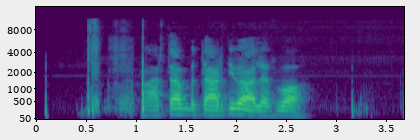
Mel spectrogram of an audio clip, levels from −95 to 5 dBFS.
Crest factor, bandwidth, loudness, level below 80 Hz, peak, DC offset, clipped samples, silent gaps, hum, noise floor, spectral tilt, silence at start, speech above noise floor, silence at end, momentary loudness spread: 22 dB; 11.5 kHz; -29 LUFS; -82 dBFS; -10 dBFS; under 0.1%; under 0.1%; none; none; -64 dBFS; -5 dB/octave; 0.5 s; 36 dB; 1 s; 16 LU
